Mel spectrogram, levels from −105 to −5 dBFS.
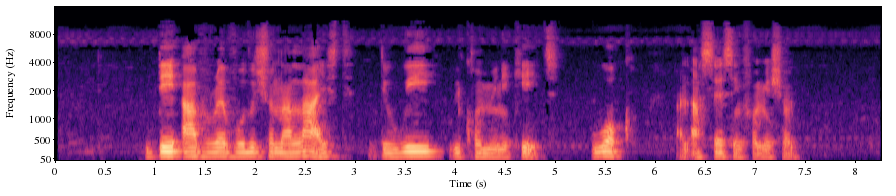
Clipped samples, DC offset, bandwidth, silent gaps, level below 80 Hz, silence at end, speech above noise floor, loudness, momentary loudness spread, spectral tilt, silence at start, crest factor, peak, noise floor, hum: under 0.1%; under 0.1%; 10 kHz; none; -50 dBFS; 0.8 s; 39 dB; -23 LUFS; 20 LU; -6 dB/octave; 0.9 s; 24 dB; 0 dBFS; -62 dBFS; none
